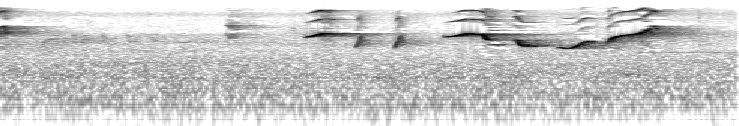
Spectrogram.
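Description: An Oriental Magpie-Robin sings a varied run of sweet, clear whistles, slurred up and down in quick phrases, over a soft background hiss.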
